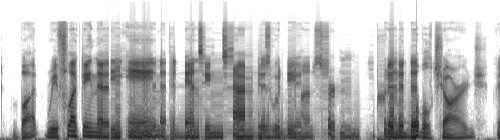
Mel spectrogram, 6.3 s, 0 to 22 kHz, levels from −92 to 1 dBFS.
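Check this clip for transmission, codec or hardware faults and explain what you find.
One fault is present: robotic sound from repeated short buffers, running from 1.25 s to 5.21 s. Through that stretch the speech takes on a rigid, metallic buzz fixed at 100 Hz, while the rough shape of the words still comes through. The likely cause is audio arriving too seldom, with the receiver filling gaps by looping a 10 ms slice. Most of the real audio in that span is skipped and replaced by repeats.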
